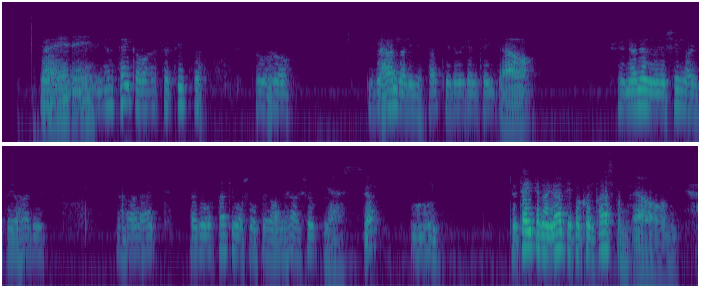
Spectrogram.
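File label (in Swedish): Röstånga Skåne, Svenska sagor dialekter; Folkminnen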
